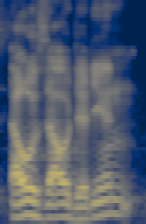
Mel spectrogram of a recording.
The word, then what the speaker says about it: lzhoudidion: So yes, it's lzhoudidion.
